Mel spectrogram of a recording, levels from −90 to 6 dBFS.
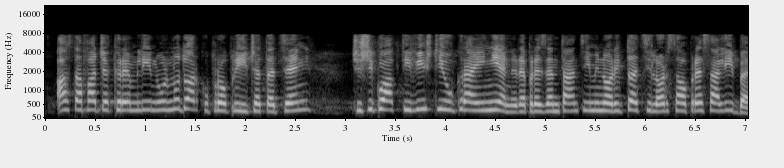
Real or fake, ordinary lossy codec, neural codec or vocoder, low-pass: fake; none; codec, 16 kHz, 4 kbps, X-Codec, WavLM features, trained on Multilingual LibriSpeech; none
